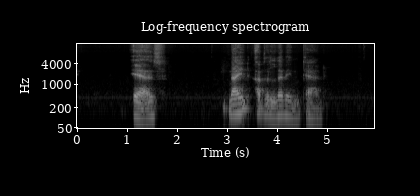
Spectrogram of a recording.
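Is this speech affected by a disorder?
Yes: multiple sclerosis.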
